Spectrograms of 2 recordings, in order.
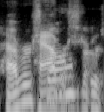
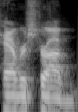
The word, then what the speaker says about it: Haverstraw: So- Steve's keeping minutes, so So the new EP, how do you pronounce it? Haverstraw? Haverstraw. Straw. Haverstraw? Haverstraw.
